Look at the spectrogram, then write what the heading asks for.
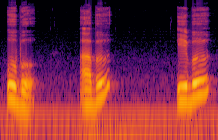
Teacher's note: اب یہ جو با ہے، جب بھی با پہ جزم آئے گی تو با کو ہلا کے پڑھا جائے گا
